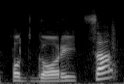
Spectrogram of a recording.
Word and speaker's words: Podgorica: Comunque siamo a Podgorica, ma che si legge Podgorica, è la capitale vera del Montenegro.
